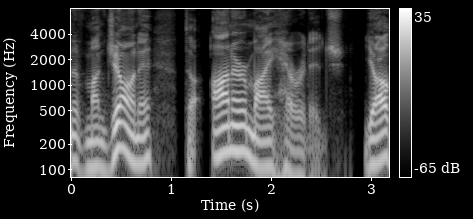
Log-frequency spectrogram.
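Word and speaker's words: Mangione: And yes, I use the correct Italian pronunciation of Manon to honor my heritage. Y'all can keep saying Manioni if you want, but I'm sticking with Mjon Maron.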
